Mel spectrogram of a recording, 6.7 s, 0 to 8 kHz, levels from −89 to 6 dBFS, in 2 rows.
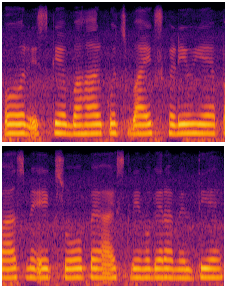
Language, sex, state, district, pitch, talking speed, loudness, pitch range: Hindi, female, Rajasthan, Bikaner, 190 Hz, 150 wpm, -13 LUFS, 190-195 Hz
